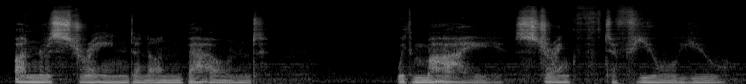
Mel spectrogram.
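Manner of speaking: echoing, chorus-like voice, as if from many mouths. A dark entity offers its strength to a mortal: voice echoing from many mouths. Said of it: "we are merely the [name]. / As he says that, / To be my hand in your world. / You see, as he's speaking, that voice seems to appear just everywhere, and it's almost like different mouths are saying it".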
